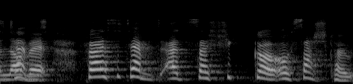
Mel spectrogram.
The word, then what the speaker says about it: Sashiko: First attempt at Sashiko. Oh, Sashiko. It's no I in it. You don't pronounce the Sashiko.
